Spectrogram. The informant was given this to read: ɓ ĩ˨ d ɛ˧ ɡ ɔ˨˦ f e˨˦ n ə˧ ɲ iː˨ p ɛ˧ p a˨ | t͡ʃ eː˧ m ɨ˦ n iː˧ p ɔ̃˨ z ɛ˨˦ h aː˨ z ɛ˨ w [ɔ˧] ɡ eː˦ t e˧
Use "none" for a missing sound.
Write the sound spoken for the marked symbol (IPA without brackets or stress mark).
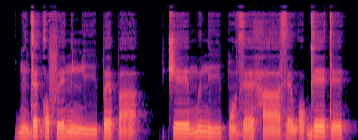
ɔ˧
